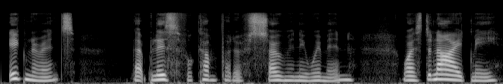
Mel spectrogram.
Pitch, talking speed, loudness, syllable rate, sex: 195 Hz, 105 wpm, -19 LUFS, 5.0 syllables/s, female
